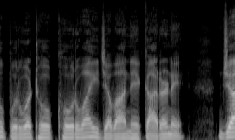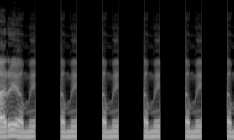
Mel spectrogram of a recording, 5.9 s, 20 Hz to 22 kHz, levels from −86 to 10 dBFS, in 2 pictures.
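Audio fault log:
3.38–5.87 s: stutter with silent gaps. A 194 ms fragment of speech repeats four times, each followed by about 326 ms of digital silence, giving a 520 ms cycle. It runs to the end. This likely comes from a stalled stream replaying its last buffer. The speech due in that span is lost.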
